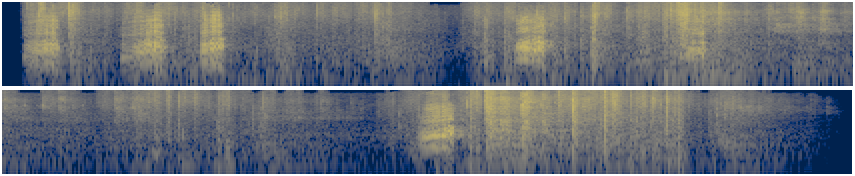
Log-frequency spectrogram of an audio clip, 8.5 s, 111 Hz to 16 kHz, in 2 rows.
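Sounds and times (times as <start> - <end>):
crow calling in a cage: 0.1 - 1.2, 2.5 - 2.9, 6.2 - 6.6.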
